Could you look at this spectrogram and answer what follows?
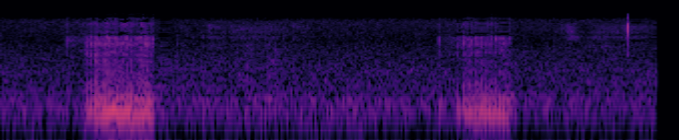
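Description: Two short, low, rough snorting snores about two seconds apart; ordinary snoring.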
